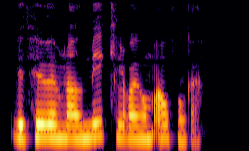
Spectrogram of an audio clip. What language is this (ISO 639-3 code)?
isl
